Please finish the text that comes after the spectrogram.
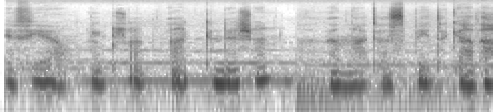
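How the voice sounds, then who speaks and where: A cold, vengeful noblewoman in a historical TV drama. She speaks low, in a breathy whisper. Music plays clearly beneath her. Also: fairly even intonation, measured pace. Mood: cold, threatening. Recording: drama soundtrack with music behind.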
